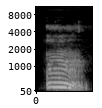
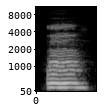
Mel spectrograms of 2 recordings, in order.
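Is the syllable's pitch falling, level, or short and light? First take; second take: falling; level. First: The pitch drops sharply from high to low. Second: The pitch stays high, level and held. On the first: "the fourth tone sounds like damn" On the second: "The first tone sounds ah"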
